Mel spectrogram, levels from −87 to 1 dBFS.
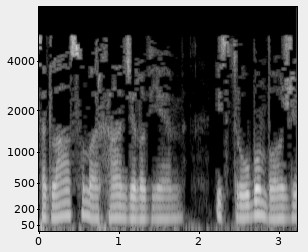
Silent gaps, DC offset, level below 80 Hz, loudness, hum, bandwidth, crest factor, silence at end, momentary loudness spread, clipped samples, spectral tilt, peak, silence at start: none; under 0.1%; -46 dBFS; -22 LUFS; none; 5.8 kHz; 16 dB; 0 s; 11 LU; under 0.1%; -9.5 dB/octave; -6 dBFS; 0 s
